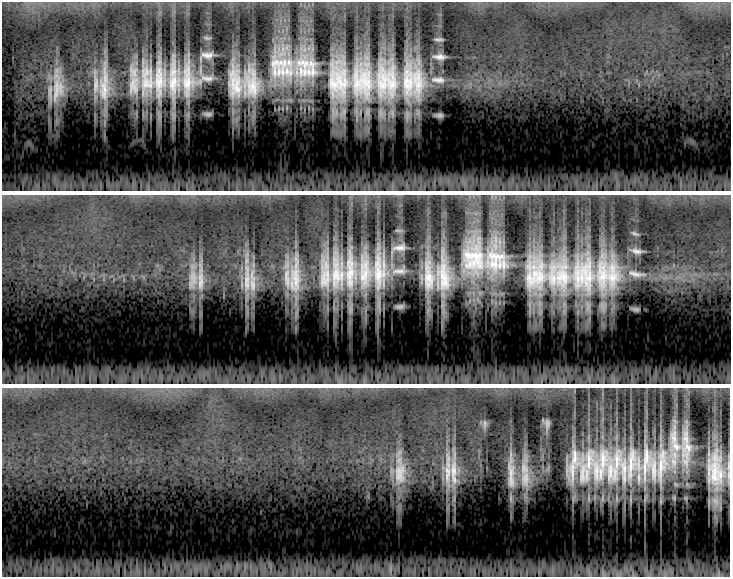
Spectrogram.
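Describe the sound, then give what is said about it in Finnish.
Great reed warbler song: loud, harsh, croaking phrases of repeated grating notes, delivered in three long bouts with quiet pauses between them and no voices. “Rastaskerttunen.”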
